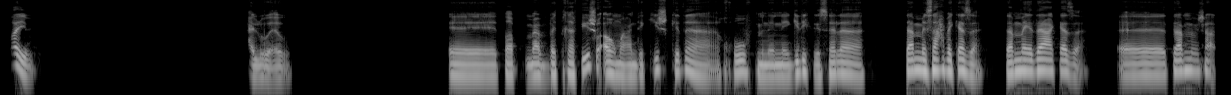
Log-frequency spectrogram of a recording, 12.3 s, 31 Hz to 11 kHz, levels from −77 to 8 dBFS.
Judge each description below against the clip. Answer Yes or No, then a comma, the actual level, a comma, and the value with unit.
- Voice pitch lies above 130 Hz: No, low, 110 Hz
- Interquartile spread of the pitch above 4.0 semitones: Yes, average, 4.9 semitones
